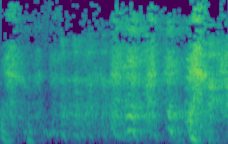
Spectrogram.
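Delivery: high, breathy chuckle; amused laugh. Real, not acted. Preacher amused by his thinking-room joke, chuckling. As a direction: laugh helplessly under your breath.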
